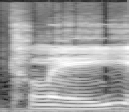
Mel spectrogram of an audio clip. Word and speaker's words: clay: Fíjese que sobre la A de clay, en la pronunciación, en el fonema, que está entre corchetes, sobre la A está la rayita esa, que significa que se pronuncia en su forma original.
